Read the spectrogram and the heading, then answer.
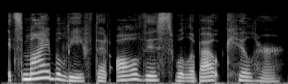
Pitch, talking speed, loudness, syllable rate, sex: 190 Hz, 210 wpm, -18 LUFS, 4.5 syllables/s, female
